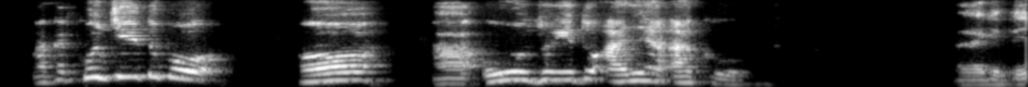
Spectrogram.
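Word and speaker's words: أَعُوذُ: A'udzu aku berlindung Panjang Ibu, baca panjang.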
